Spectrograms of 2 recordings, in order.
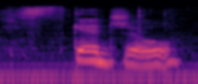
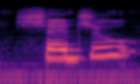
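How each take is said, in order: First: The word begins with an 'sk' sound. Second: The word begins with an 'sh' sound. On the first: "or is it sk?" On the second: "Is it sh"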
